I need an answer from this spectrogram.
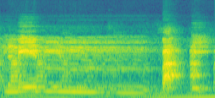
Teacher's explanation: merubah bunyi nun mati atau bunyi tanwin, dirubah ke dalam bunyi huruf mim mati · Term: ikhlaf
